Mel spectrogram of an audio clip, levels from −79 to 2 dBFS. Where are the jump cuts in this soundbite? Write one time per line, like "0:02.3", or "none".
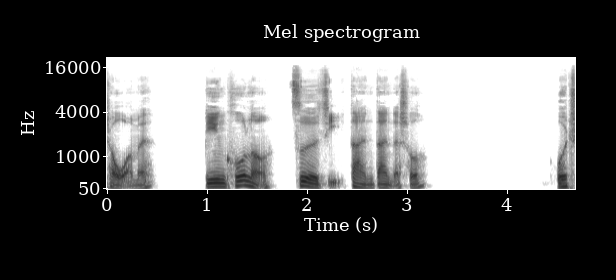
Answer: none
